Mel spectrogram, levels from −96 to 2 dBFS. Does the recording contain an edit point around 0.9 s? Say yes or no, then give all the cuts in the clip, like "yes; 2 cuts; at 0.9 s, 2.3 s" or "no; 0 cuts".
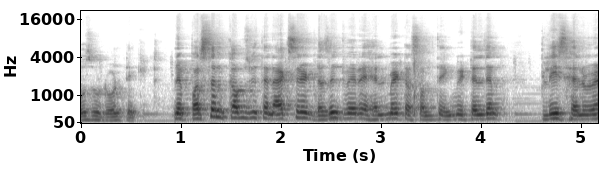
yes; 1 cut; at 0.9 s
